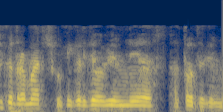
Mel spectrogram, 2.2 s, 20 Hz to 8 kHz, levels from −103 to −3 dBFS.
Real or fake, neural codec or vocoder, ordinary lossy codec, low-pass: fake; vocoder, 24 kHz, 100 mel bands, Vocos; AAC, 16 kbps; 7.2 kHz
